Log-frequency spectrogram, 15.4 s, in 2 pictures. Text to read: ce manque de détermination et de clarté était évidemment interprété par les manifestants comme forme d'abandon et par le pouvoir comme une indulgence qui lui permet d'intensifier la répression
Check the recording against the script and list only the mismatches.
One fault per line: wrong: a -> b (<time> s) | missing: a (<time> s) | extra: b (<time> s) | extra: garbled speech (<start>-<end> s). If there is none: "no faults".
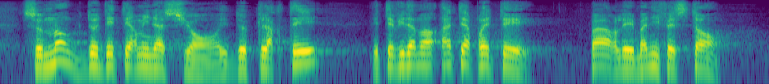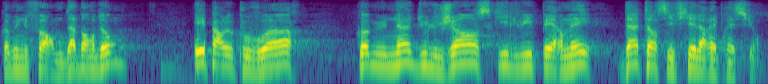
wrong: était -> est (3.7 s)
extra: une (7.8 s)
